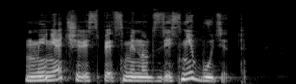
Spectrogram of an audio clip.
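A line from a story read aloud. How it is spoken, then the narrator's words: Snapped. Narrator (Russian): огрызнулся несостоявшийся покупатель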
